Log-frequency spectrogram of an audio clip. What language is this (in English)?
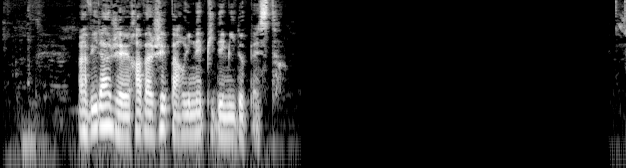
French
